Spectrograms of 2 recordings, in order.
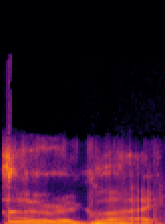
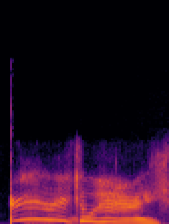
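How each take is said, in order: First: An adult voice, as if punched in the stomach. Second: A little kid's voice, as if punched in the stomach.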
